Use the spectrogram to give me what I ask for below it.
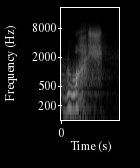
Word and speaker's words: ruach: First of all, in the Hebrew language, the word for spirit, when you pronounce it, ruach, you have to say it with breath coming out of your mouth.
